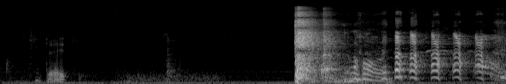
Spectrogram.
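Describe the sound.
After a few quiet seconds of faint talk, a person reenacts a fall with a metal chair: a sudden, loud crash and clattering scrape, followed by overlapping excited voices.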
